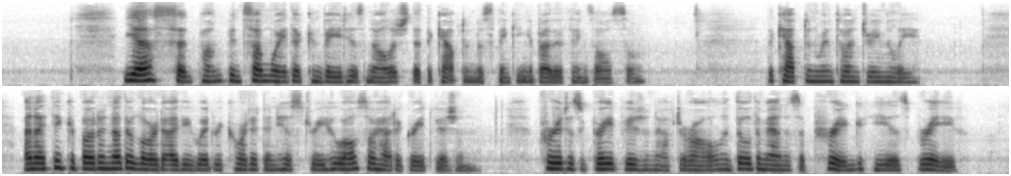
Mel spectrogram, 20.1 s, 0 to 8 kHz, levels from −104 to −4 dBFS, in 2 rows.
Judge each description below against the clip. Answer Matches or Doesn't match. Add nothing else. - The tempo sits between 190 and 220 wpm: Doesn't match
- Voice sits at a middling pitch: Matches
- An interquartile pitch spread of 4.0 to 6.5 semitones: Doesn't match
